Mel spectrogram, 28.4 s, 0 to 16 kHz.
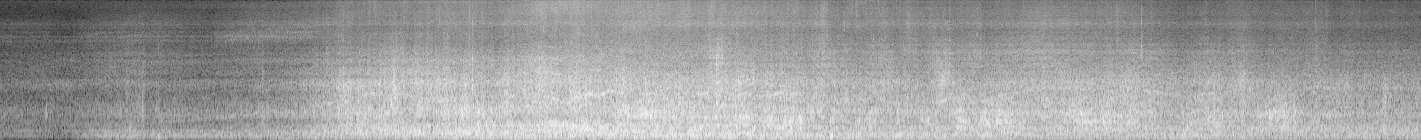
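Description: Toyota LandCruiser 200 Series V8 working up a steep, rocky dirt climb in low range, its tyres crunching over gravel and loose stones with occasional sharp stone clicks. The sound swells over the first several seconds, is loudest around the middle, then eases off gradually.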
